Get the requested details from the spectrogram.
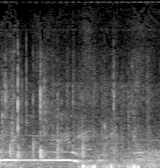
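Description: A softball bat strikes a ball.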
